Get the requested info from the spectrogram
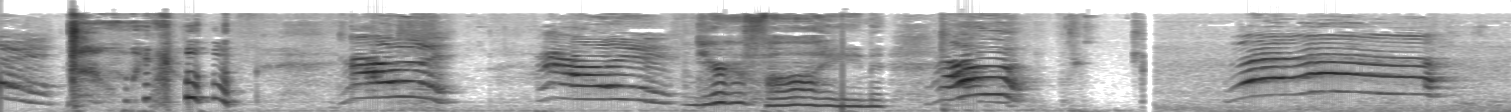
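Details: House cats talking with a string of arched, nasal meows, short and long, rising then dropping in pitch, spaced about a second apart, with a low drawn-out moan in the middle, inside a small room.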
